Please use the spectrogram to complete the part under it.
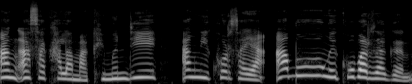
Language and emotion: Bodo, surprised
